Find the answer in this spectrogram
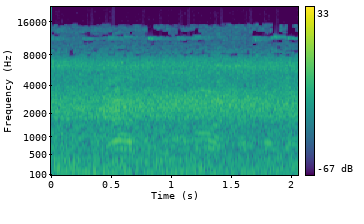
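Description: Faint, brief speech over a steady low background rumble.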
